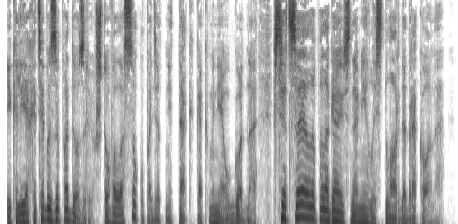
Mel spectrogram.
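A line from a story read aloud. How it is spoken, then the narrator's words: Muttered. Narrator (Russian): пробормотал Асмодиан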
